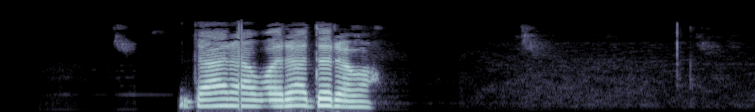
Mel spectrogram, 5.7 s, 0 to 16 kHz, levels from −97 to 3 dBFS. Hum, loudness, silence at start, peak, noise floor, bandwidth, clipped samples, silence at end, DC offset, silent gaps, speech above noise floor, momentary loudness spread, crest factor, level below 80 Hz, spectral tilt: none; -15 LUFS; 1.35 s; -2 dBFS; -85 dBFS; 7.6 kHz; under 0.1%; 2.8 s; under 0.1%; none; 71 dB; 15 LU; 18 dB; -64 dBFS; -5.5 dB/octave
